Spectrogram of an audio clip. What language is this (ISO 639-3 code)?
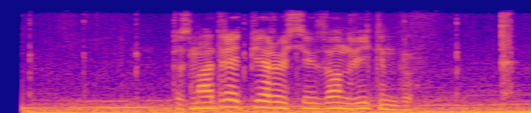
rus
